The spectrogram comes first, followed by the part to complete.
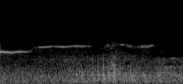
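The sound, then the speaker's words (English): A man walking in the dark whistles a steady, slightly wavering tune for a couple of seconds, the clear tone sitting above a dull, noisy background at moderate loudness. “He's coming now, whistling in the dark.”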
